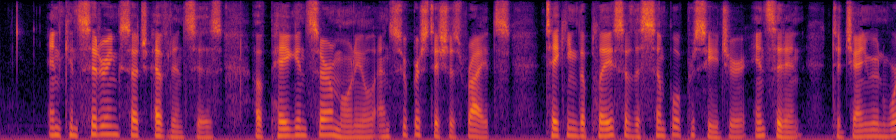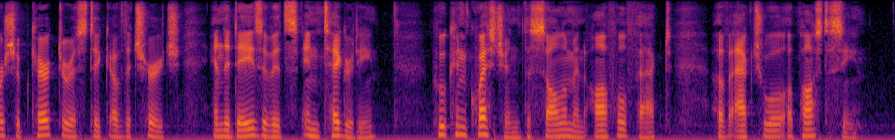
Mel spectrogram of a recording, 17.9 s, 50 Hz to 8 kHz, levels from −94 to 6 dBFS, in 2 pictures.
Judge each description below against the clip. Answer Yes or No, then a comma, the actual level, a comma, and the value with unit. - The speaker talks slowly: No, average, 150 wpm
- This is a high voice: No, low, 130 Hz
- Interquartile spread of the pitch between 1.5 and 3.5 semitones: No, average, 4.1 semitones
